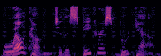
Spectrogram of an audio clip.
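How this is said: The voice is full and deep, from the diaphragm.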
